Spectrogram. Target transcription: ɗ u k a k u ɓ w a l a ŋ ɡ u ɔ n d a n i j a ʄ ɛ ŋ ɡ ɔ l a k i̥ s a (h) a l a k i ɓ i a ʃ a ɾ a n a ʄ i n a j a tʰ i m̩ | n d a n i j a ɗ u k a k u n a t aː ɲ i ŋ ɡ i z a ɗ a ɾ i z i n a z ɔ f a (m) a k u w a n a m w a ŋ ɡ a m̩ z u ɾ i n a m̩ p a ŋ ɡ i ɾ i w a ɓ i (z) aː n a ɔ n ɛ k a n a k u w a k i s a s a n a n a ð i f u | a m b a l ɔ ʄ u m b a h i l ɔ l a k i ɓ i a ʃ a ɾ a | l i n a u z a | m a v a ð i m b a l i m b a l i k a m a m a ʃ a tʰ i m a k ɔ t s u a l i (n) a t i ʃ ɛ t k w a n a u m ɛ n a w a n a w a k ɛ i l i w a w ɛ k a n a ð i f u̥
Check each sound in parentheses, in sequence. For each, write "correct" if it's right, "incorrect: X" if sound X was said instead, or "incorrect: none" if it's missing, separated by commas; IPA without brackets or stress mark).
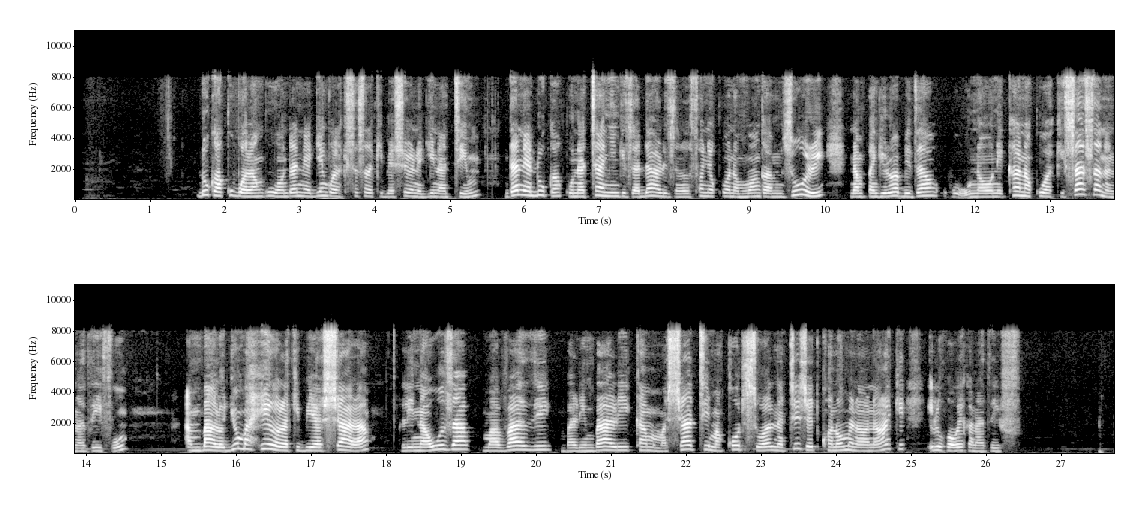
incorrect: s, incorrect: ɲ, incorrect: ð, correct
